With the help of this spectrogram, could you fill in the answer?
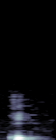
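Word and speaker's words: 告: 곡. 자, 이 글자는 알리다 고라고 하는 글자인데 여기에서는 고라고 하지 않고 곡이라고 읽어줍니다. 왜냐하면 나보다 나이가 많으신 연륜이 많으신 어른들한테 청해가지고 알려드리는 걸 뵙고 청하기 때문에 곡이라고 읽어줍니다.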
